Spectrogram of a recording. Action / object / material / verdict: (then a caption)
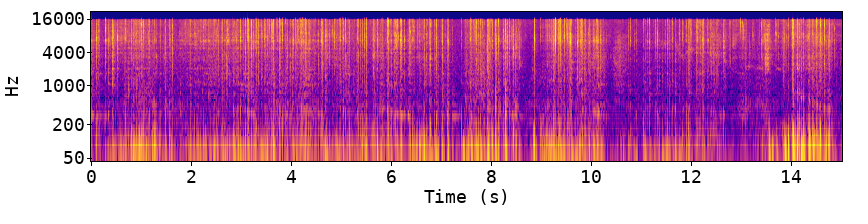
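scrape / badminton racket with synthetic string mesh / synthetic string / none. Long acrylic nails scratch and tap across the synthetic string mesh of a badminton racket head with a metal frame, right next to the microphone. A close, continuous stream of quick, irregular scratches and taps, heavy with low thumping body, with a louder burst of scratching near the end.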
